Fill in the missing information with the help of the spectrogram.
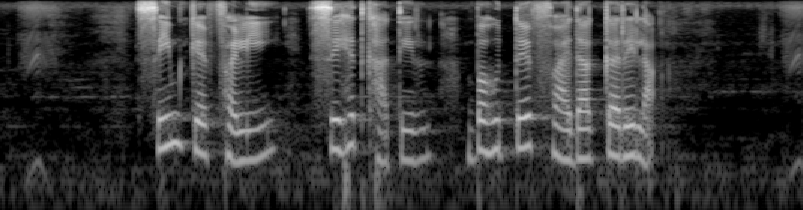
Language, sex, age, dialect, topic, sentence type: Bhojpuri, female, 25-30, Northern, agriculture, statement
